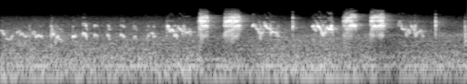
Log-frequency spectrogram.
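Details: Budgie chirping up close: soft warbled notes, then loud, clear high chirps in quick bursts, roughly one a second, with shorter twitters between.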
